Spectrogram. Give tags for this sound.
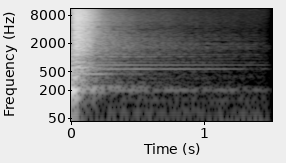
bottom snare

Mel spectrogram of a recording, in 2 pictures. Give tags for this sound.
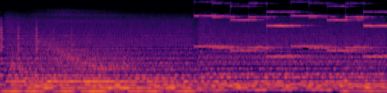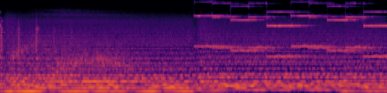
ambient loop space

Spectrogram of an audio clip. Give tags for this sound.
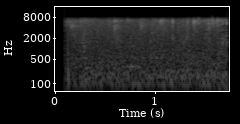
drizzle field-recording light loop nature rain rainfall raining shower water weather

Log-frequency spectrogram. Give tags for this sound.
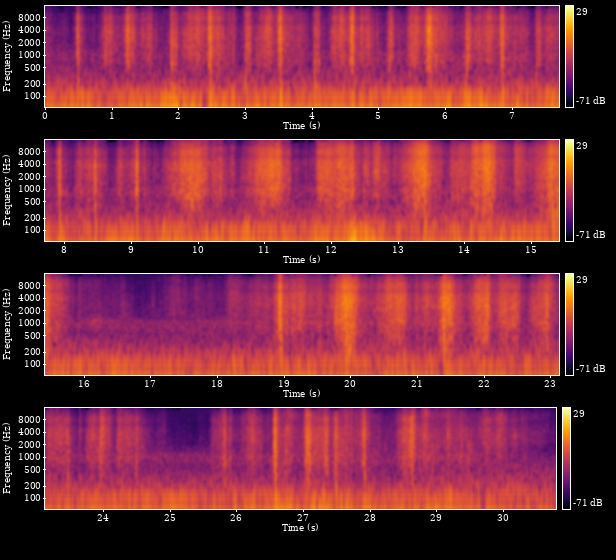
crunch forest leaves rustle

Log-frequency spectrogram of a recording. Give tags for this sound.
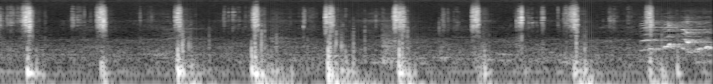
efectos sonoros

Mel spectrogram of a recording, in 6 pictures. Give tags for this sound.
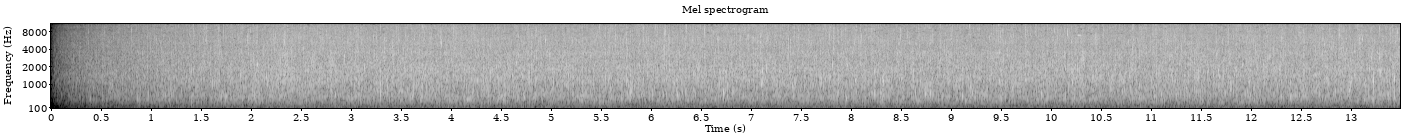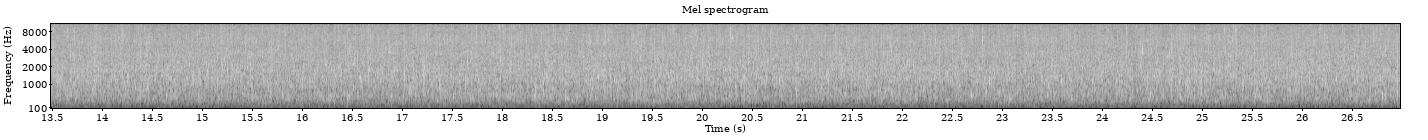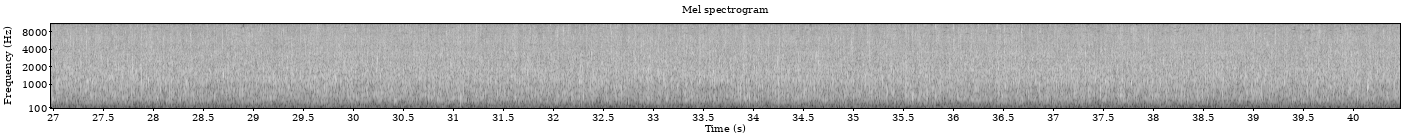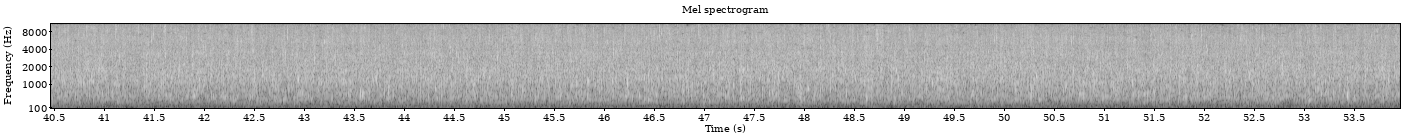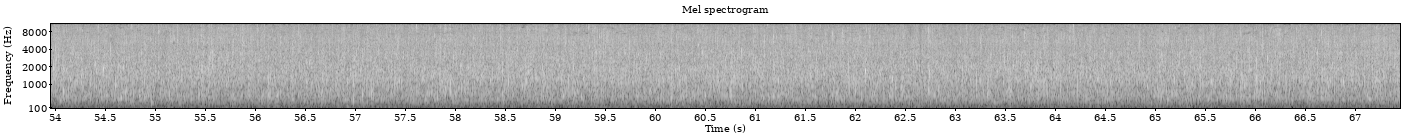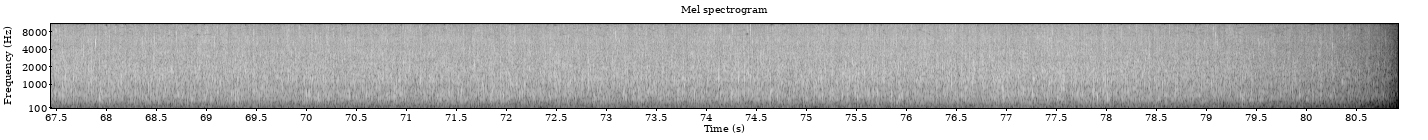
ambient belo-horizonte bird birds brazil cachoeiras field-recording forest minas-gerais morning night rain river rural stream water waterfall

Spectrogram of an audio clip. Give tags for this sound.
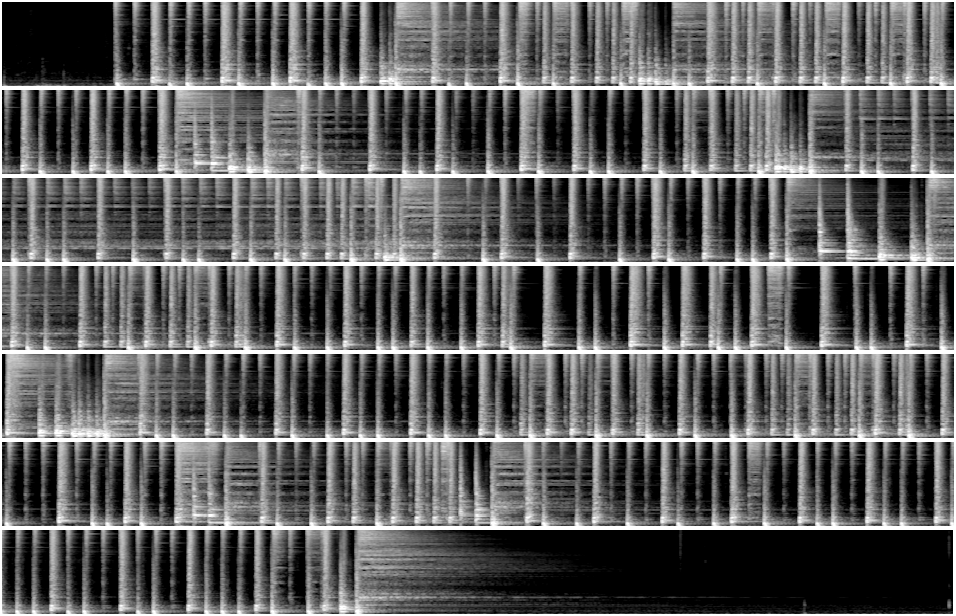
drum drumming music

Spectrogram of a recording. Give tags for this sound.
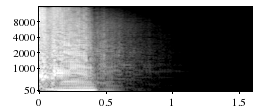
dong c hardstyle sylenth1 raw virus harhamedia tr-909 access drumazon 909 roland kick rawstyle

